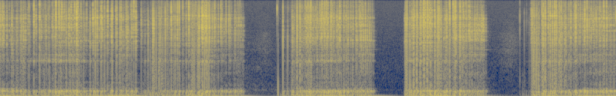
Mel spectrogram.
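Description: Long nails scratch the sides and top of a large black microphone's hollow metal mesh grille. The result is a loud, dense, low rumbling scrape with a faint hiss above it. It comes in four sustained bursts, each broken by a brief drop to near silence.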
